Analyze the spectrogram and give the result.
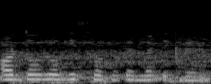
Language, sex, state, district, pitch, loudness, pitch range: Hindi, female, Bihar, Araria, 225 Hz, -27 LUFS, 210-230 Hz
